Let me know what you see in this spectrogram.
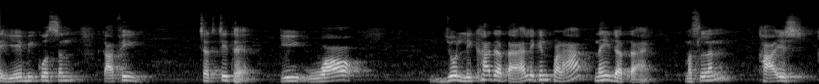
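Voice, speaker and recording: A man's voice: high-pitched, muffled recording. A male teacher giving an exam-prep grammar lesson, asking questions and answering them himself, repeating key terms.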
